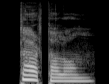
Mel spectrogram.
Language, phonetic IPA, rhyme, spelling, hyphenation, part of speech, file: Hungarian, [ˈtɒrtɒlom], -om, tartalom, tar‧ta‧lom, noun, Hu-tartalom.ogg
- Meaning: content, contents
